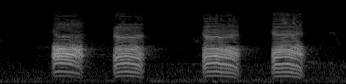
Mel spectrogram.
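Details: Bird uttering four hoarse, drawn-out caws at fairly even intervals, rough and buzzy in tone, against a quiet background.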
